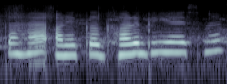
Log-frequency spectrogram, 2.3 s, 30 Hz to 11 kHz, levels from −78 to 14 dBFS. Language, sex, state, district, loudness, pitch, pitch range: Hindi, female, Bihar, Patna, -14 LUFS, 270 Hz, 245-285 Hz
